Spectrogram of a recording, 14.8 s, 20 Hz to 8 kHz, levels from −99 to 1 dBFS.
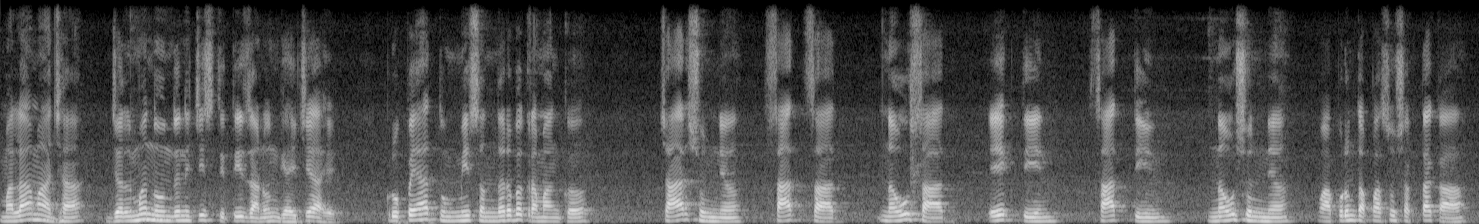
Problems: constant background noise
